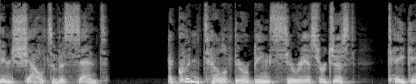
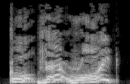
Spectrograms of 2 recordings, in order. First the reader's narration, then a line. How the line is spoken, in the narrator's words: he said with a laugh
